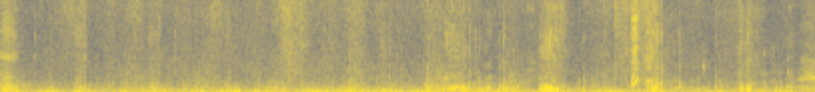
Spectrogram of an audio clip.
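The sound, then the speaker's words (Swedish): Leather creaking and squeaking as someone shifts on a leather sofa, with steady rubbing and a few sharper squeaks near the end. No one speaks. “jag vet att vi inte gör sånt, men vi sitter i en lädersoffa därav.”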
